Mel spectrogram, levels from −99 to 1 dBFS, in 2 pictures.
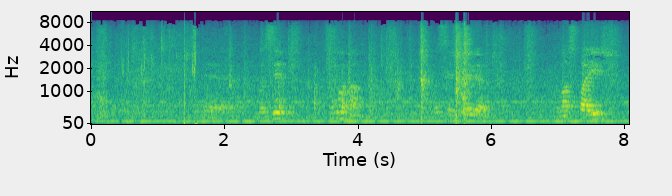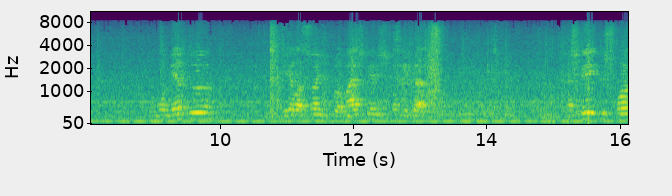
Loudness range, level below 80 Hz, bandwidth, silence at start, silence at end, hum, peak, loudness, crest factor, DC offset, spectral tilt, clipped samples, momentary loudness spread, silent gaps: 3 LU; -36 dBFS; 8.8 kHz; 0 s; 0 s; none; 0 dBFS; -14 LUFS; 14 dB; under 0.1%; -4.5 dB/octave; 0.1%; 12 LU; none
